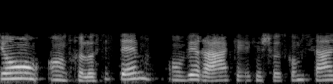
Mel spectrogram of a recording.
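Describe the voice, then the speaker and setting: Someone with a non-native accent speaks fairly slowly with ordinary pitch variation. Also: woman. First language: not French (speaking French). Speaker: convention secretariat staff, system developer. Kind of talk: webinar software demonstration. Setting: online webinar. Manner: halting.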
